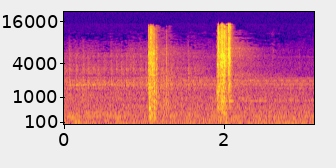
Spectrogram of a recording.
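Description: A metal lever clicks as it is pulled.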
